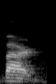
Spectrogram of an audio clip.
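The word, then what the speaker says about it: bird: মানে আর বিটা হচ্ছে যোগ করে দেন ইস বার্ড, তাহলে বি আর ডি ইস বার্ড, নট আয়ের উচ্চারণ হয় না, আয়ের উচ্চারণ করলে ইস বিট হয়ে যেত, ইস বিট, বুঝতে পারলেন?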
